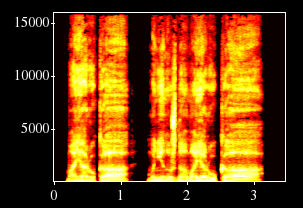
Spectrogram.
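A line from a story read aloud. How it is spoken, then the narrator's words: Gurgling hoarse mutter. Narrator (Russian): журчащим, хриплым голосом он пробормотал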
